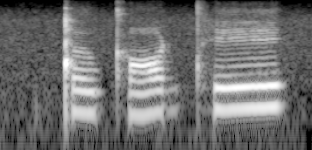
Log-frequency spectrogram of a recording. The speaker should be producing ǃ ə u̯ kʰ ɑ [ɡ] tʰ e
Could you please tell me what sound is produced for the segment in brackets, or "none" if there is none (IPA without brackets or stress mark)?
ɡ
